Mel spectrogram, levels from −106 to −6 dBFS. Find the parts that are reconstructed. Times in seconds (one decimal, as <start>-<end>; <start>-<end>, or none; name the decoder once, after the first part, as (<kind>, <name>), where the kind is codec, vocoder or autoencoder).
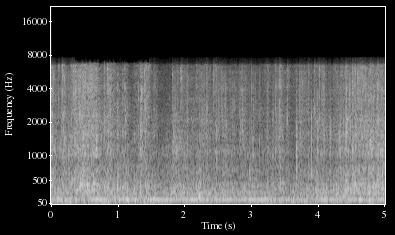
1.5-4.5 (codec, SNAC)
